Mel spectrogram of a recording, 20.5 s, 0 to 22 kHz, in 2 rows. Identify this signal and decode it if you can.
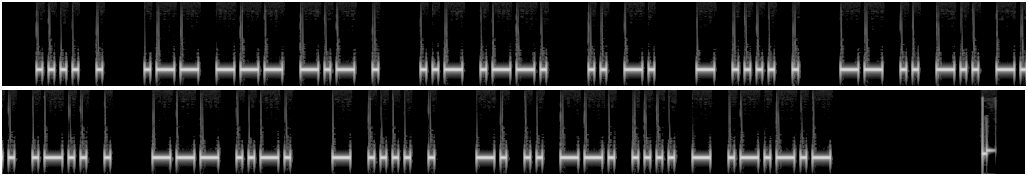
Morse code, heard as a keyed tone, about 20 wpm, 700 Hz. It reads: HE WOKE UP IN THE MIDDLE OF THE NIGHT.
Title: Sentences with 6-Word Phrases - 20wpm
